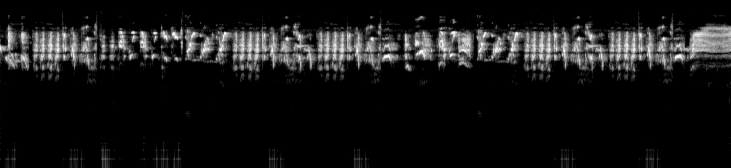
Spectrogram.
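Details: Pine siskin singing a continuous, rapid twittering run of high chirps and trills, with a short buzzy note near the end; low muffled thumps recur in the background.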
